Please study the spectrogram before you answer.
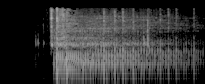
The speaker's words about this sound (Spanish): Será momento de coger la sierra mecánica y cortarle las dos manos.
